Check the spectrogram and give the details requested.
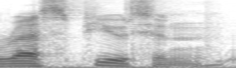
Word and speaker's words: Rasputin: So, with mine, I'm gonna start with my first, which is Rasputin, or Rasputin, if you prefer that pronunciation.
